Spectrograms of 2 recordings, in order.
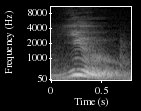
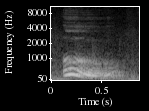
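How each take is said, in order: First: The vowel is said with a y-sound before it. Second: The vowel is said without a y-sound before it. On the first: The speaker calls it right. "The Y is part of the name" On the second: The speaker calls it wrong. "It's not U"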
